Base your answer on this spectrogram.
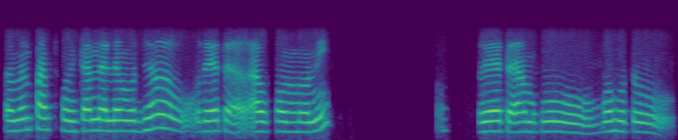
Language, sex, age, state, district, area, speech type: Odia, female, 60+, Odisha, Angul, rural, conversation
